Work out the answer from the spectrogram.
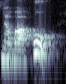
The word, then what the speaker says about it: Navajo: She's, as I said, she belongs to the Navajo tribe, Navajo, it's pronounced Navajo.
